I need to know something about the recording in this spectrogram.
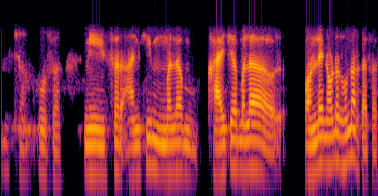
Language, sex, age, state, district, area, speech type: Marathi, other, 45-60, Maharashtra, Nagpur, rural, conversation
